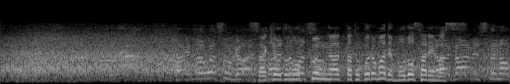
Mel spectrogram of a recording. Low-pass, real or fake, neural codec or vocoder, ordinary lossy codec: 7.2 kHz; real; none; none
